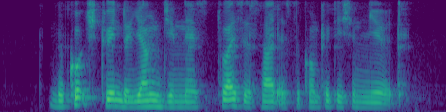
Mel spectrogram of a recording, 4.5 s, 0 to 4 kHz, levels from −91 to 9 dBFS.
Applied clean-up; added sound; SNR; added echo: neural separator model SepFormer DNS4.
